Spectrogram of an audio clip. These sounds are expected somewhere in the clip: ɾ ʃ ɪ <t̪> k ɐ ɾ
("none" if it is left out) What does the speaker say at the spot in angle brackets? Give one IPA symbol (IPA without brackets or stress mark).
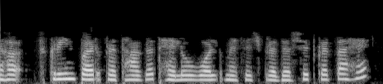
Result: t̪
